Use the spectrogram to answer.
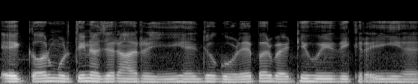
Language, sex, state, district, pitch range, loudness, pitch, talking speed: Hindi, male, Uttar Pradesh, Budaun, 125-135 Hz, -16 LUFS, 130 Hz, 215 wpm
